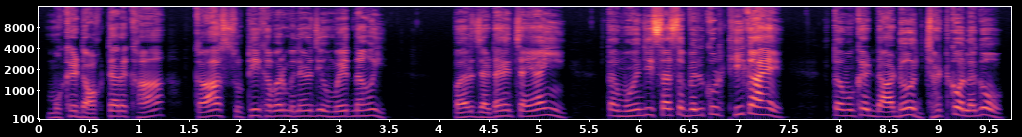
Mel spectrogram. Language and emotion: Sindhi, surprised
